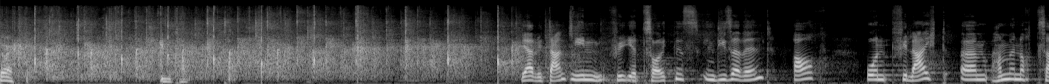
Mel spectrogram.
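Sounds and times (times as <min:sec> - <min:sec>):
speech: 0:00.0 - 0:00.4, 0:01.6 - 0:02.0, 0:05.2 - 0:10.4
audience applause: 0:00.0 - 0:05.4.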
